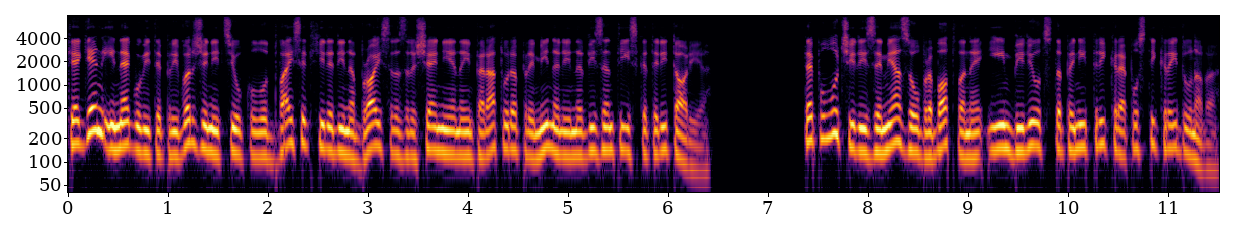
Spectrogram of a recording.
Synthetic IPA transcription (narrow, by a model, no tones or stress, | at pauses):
kɛɡɛninɛɡovit̪ɛpɾivɤɾʒɛnit̪siokolˠʊd̪vajsɛt̪xilʲɐd̪inɐbɾɔjsɾəzɾɛʃɛniɛnɐimpɛɾat̪oɾəpɾɛminəlinɐvizɐnt̪ijskət̪ɛɾit̪ɔɾḭjə̰ | t̪ɛpolˠut͡ʃilizɛmjazɐobɾɐbɔt̪vɐnɛʔiimbiliot̪st̪əpɛnit̪ɾikɾɛpost̪ikɾɐjd̪unə̰və̰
